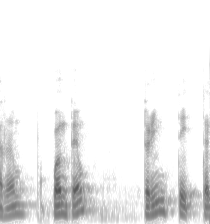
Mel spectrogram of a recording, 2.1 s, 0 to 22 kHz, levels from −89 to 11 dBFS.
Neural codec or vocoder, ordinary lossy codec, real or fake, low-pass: codec, 16 kHz, 4 kbps, X-Codec, WavLM features, trained on Multilingual LibriSpeech; none; fake; none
